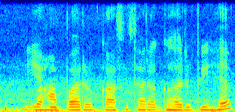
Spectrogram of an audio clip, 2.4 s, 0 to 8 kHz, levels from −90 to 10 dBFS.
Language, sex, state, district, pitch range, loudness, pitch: Hindi, male, Chhattisgarh, Raipur, 185-200 Hz, -16 LUFS, 190 Hz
